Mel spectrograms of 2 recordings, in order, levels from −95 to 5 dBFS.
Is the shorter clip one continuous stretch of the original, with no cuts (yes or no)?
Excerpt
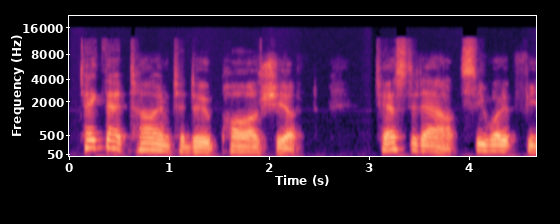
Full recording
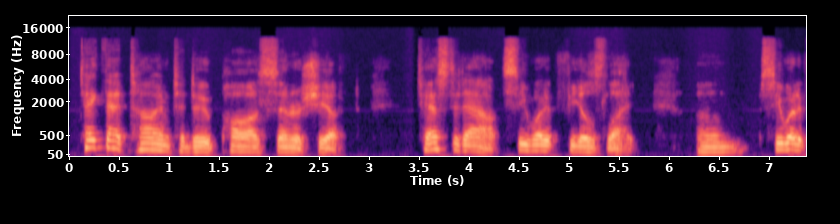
no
